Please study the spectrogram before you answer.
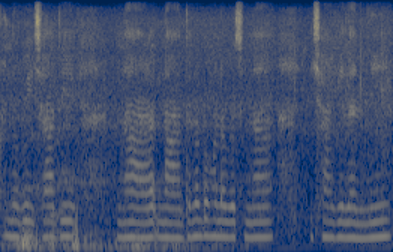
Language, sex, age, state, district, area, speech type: Manipuri, female, 30-45, Manipur, Imphal East, rural, spontaneous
